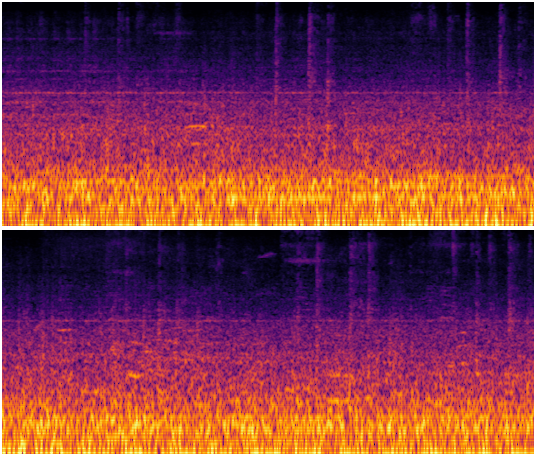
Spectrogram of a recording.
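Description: Passenger train running along the track, heard from inside a carriage: a steady low rumble with occasional sharp clicks from the wheels and rails.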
